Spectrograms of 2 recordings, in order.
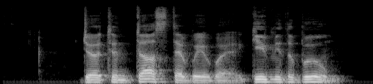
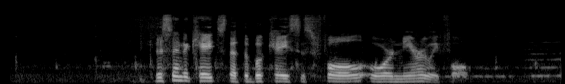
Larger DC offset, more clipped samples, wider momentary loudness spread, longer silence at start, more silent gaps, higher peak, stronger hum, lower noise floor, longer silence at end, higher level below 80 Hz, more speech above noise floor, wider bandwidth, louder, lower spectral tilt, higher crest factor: neither; neither; second, 7 LU vs 12 LU; second, 0.85 s vs 1.5 s; neither; first, -2 dBFS vs -10 dBFS; neither; second, -52 dBFS vs -62 dBFS; first, 0.35 s vs 0.05 s; first, -48 dBFS vs -72 dBFS; about the same, 37 dB vs 35 dB; first, 15.5 kHz vs 11 kHz; first, -17 LUFS vs -27 LUFS; first, -6.5 dB/octave vs -4.5 dB/octave; about the same, 16 dB vs 20 dB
